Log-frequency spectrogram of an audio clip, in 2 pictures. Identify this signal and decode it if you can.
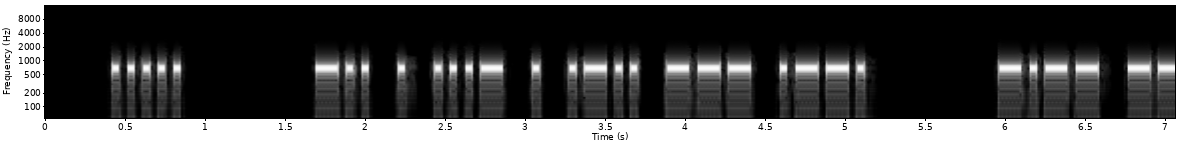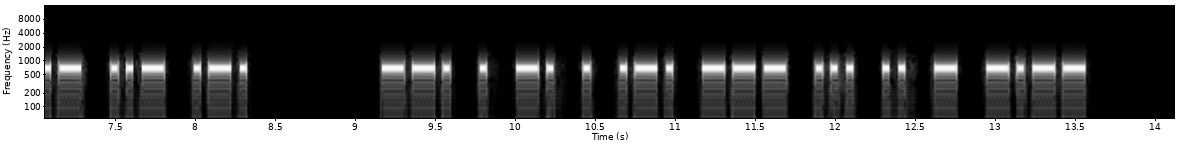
Morse code, heard as a keyed tone, about 25 wpm, 700 Hz. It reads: 5 DEVELOP YOUR GENEROSITY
